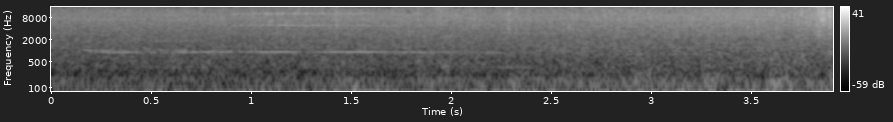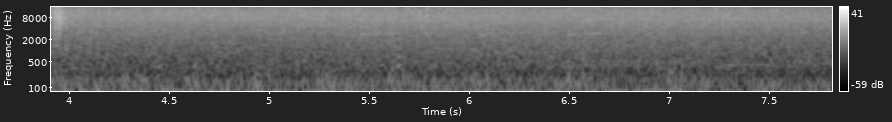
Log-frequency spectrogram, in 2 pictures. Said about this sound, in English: There's like a thunderstorm that can go on in some zones like at night, so you're like hearing like the rain, like thunder kind of echoing.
